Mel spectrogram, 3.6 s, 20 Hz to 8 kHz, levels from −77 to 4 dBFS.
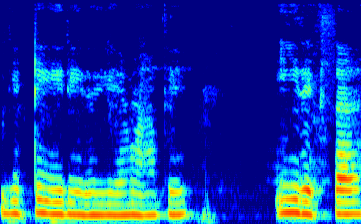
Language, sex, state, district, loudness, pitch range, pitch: Hindi, female, Bihar, Vaishali, -15 LUFS, 145-160 Hz, 150 Hz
